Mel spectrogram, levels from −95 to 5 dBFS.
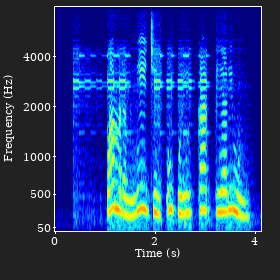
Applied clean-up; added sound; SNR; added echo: neural mask model RNNoise.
